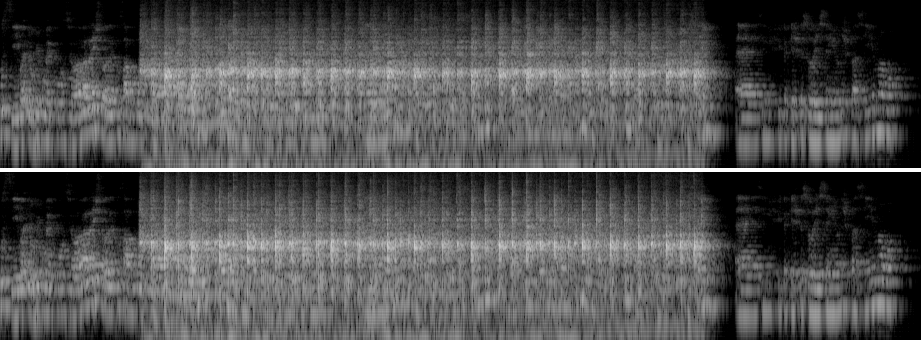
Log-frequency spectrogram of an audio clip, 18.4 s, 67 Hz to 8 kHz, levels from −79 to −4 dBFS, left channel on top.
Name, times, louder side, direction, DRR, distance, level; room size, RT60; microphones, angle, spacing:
voice 1, 0.0-3.8, equal, 15° left, -8 dB, 0.7 m, -36 dB
sound 1, 2.8-14.1, right 2 dB, 85° right, 0.5 m, -26 dB
voice 2, 4.4-6.5 7.2-13.4 13.7-14.3 14.7-17.8, right 1 dB, 20° right, -7 dB, 0.8 m, -40 dB
2.6 x 2.4 x 3.4 m, 1.1 s
head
